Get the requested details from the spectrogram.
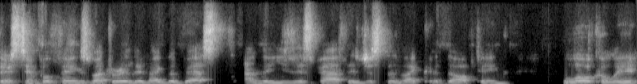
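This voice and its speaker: At a moderate pace, a man with a non-native accent speaks in a very deep, low pitch and a monotone, flat intonation. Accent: noticeable foreign. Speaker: immigrant panelist. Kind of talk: panel discussion.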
